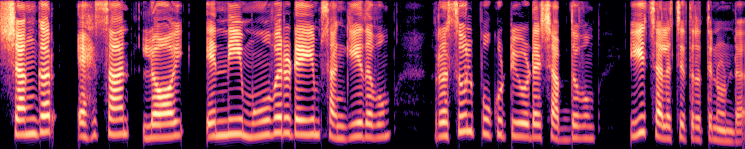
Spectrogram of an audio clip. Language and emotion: Malayalam, neutral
